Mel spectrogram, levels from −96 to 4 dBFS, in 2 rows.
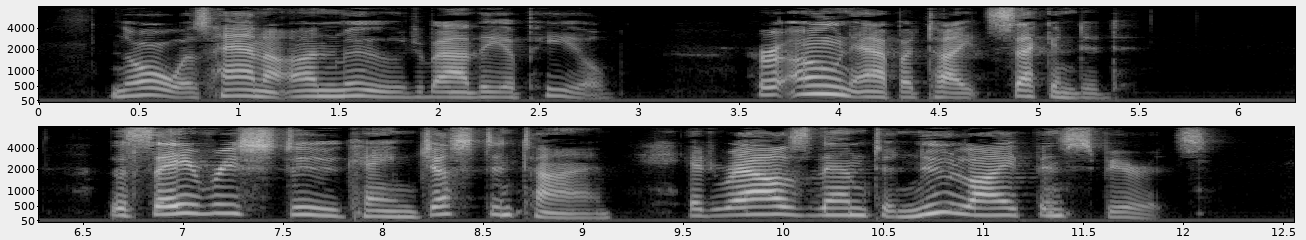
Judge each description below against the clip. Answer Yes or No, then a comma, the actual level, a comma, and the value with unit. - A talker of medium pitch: No, high, 195 Hz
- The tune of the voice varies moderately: No, wide, 6.2 semitones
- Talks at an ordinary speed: No, slow, 125 wpm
